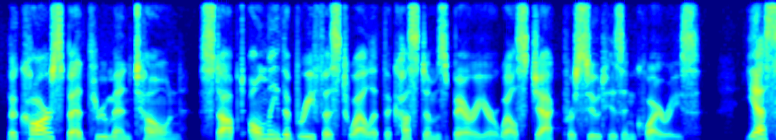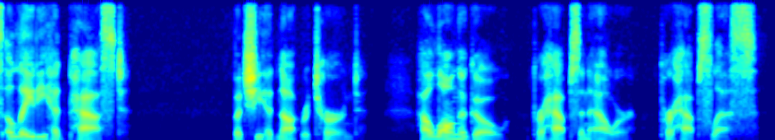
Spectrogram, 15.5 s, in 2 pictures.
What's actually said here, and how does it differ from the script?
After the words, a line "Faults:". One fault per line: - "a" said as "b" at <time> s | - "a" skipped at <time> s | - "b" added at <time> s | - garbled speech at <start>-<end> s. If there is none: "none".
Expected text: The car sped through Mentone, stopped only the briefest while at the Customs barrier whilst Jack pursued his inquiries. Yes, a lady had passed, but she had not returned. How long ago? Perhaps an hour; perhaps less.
The car sped through Mentone, stopped only the briefest while at the Customs barrier whilst Jack pursued his inquiries. Yes, a lady had passed, but she had not returned. How long ago? Perhaps an hour; perhaps less.
Faults:
none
